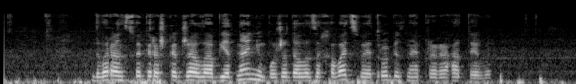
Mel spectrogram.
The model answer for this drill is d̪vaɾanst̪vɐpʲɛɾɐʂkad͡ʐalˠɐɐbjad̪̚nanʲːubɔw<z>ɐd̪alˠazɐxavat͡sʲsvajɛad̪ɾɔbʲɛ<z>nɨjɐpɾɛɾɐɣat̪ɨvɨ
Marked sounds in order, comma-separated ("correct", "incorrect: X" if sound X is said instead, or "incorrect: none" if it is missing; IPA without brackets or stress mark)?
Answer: incorrect: ʐ, correct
